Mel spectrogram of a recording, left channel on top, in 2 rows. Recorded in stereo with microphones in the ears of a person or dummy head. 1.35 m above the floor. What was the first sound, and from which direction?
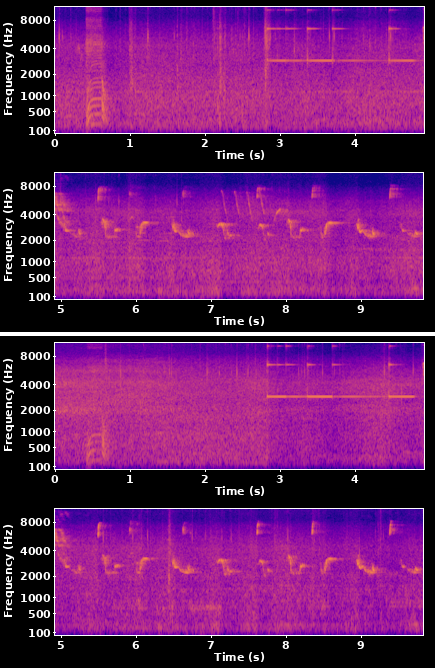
A drill, 70° left (ahead or behind).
